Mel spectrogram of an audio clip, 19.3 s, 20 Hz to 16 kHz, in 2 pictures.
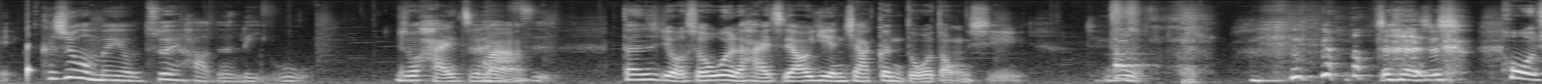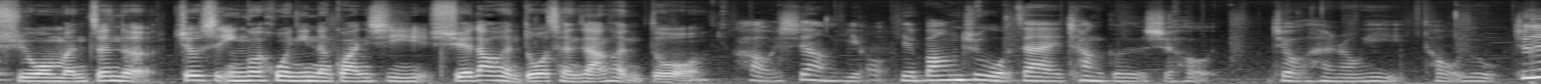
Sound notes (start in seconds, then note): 6.9 vomit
